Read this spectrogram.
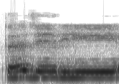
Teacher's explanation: را کو 1 سیکنڈ کھینچنا ہے یا مد ہے اور را کے نیچے کسرہ ہے را کو باریک بھی کرنا ہے · جیم قلقلہ کریں گے ڈبل ساؤنڈ آئے گا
